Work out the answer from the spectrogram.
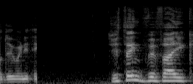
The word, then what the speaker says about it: Vivek: Do you think Vivek, it rhymes with Cake Ramaswamy, supports all of this public spending that you're outlining here?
